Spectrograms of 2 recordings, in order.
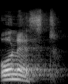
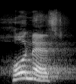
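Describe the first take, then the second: First: The word begins with a vowel, h silent. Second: The word begins with an audible h sound. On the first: The speaker calls it right. "That's why it is pronounced as honest" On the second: The speaker calls it wrong. "it is never spoken as honest"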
